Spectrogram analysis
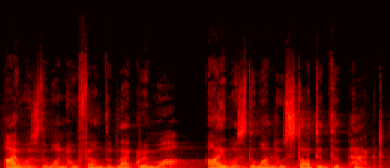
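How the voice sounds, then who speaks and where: A man acting a proud, cool-headed thaumaturge in a story video game, speaking in a measured, self-assured way. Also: low-pitched, lively intonation, in a large hall. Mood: proud, defiant. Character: proud, defiant male thaumaturge, cool and scheming.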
